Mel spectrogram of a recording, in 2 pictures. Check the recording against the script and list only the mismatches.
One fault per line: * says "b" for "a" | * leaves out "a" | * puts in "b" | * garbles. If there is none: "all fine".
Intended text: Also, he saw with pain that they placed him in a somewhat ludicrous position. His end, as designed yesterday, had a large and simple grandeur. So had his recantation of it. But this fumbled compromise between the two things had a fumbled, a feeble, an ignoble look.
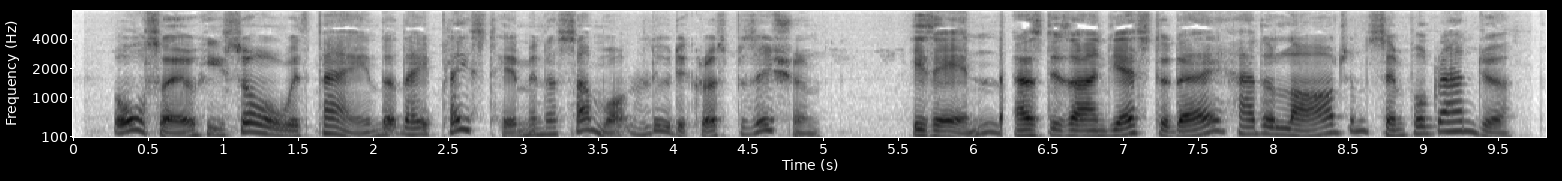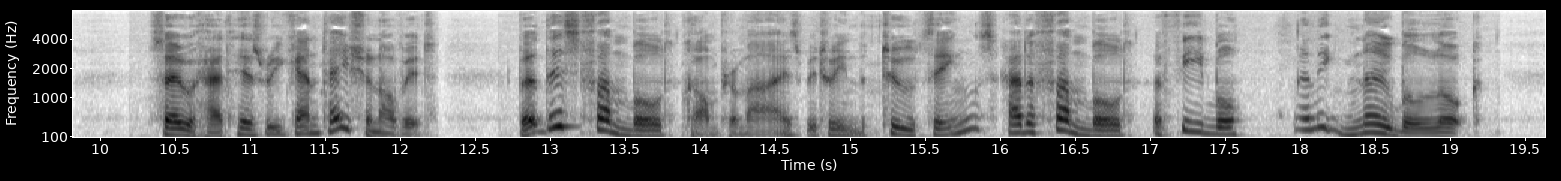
all fine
